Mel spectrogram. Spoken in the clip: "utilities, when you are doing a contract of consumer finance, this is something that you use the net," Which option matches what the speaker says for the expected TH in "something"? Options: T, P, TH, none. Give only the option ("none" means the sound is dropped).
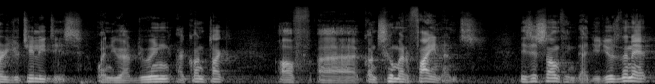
TH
